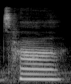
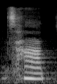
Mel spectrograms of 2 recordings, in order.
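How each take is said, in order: First: The syllable is longer and open like Mandarin. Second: The syllable is short and cut off abruptly. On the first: The speaker calls it wrong. "很容易变成了一个擦，跟普通话一样" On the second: The speaker calls it right. "要短"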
